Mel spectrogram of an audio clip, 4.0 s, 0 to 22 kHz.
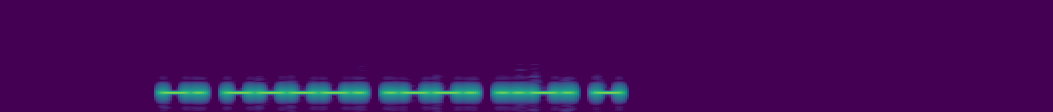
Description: Morse code, heard as a keyed tone, about 40 wpm, 700 Hz. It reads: N9PFT
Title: USA Call Signs - 5 Characters - 40wpm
